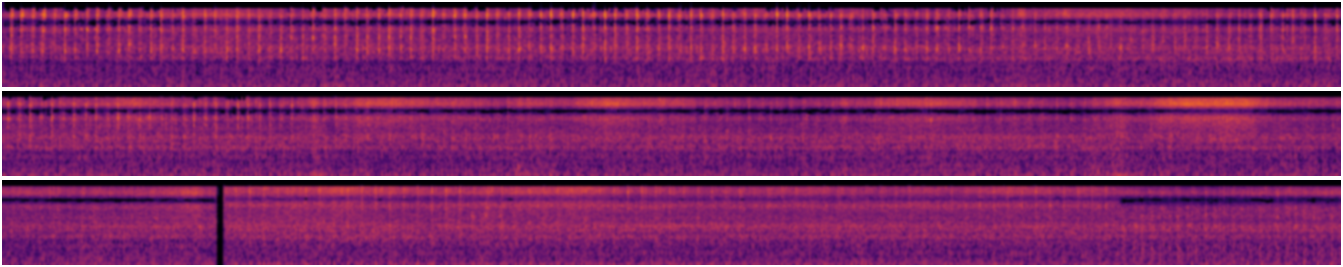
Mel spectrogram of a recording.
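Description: Small fishing boat's engine running steadily while the boat is under way.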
